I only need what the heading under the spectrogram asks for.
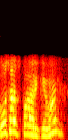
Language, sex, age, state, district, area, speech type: Kashmiri, male, 18-30, Jammu and Kashmir, Budgam, rural, conversation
